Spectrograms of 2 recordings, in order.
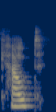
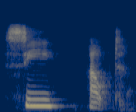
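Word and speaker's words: cout: called C out so notice it's not pronounced count it's pronounced C out C out is used to display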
